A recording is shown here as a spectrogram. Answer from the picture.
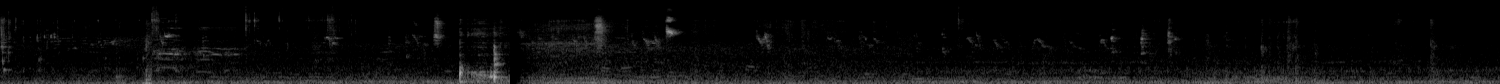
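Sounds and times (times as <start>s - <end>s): small birds chirping: 0.4s - 4.6s, 5.5s - 12.3s.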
